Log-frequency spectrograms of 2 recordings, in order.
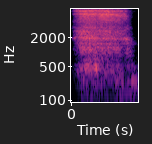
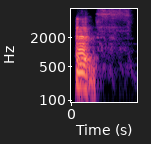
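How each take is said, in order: First: "S," as a voiceless hiss, no vowel; just the sound of "S,", unvoiced sss. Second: Said in the usual way. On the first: Shown as a demonstration. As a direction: hiss the sound of "S," rather than naming the letter. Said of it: "Ends in the". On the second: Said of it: "Let's go ahead and spell stiff".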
